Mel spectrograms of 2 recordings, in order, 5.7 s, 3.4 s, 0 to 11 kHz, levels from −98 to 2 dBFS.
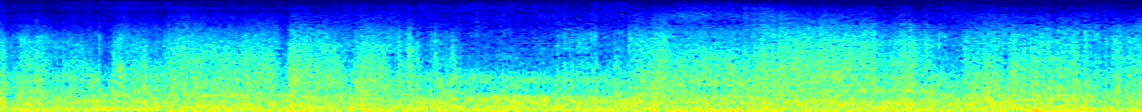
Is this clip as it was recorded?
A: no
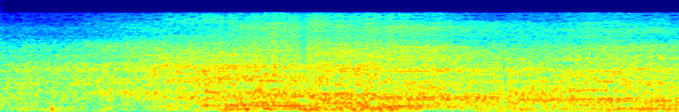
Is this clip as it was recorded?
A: no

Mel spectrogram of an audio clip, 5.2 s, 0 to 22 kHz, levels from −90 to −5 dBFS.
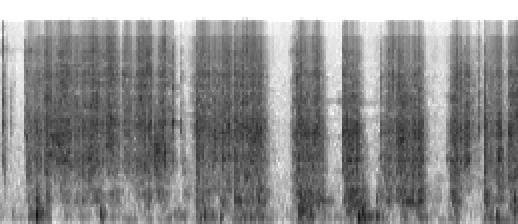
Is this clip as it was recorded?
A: yes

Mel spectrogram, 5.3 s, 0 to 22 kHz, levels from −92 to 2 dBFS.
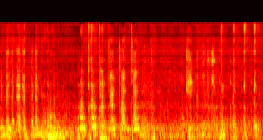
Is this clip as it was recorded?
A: no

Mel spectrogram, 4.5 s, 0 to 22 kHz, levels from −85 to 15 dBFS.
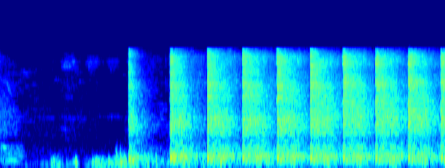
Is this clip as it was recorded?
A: yes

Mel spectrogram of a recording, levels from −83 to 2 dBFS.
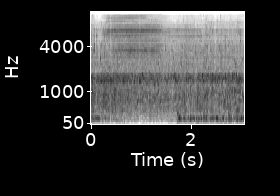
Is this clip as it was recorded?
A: yes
